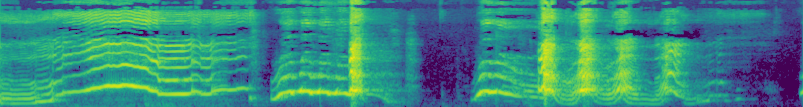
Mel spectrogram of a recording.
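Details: During its daily temper tantrum, a Goldendoodle holds a long, steady howl that rises and then sags. A sharp yelp follows, then a quick burst of choppy, bark-like yips that trail into a fading whine.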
